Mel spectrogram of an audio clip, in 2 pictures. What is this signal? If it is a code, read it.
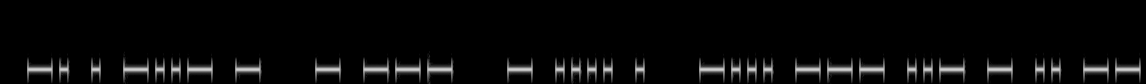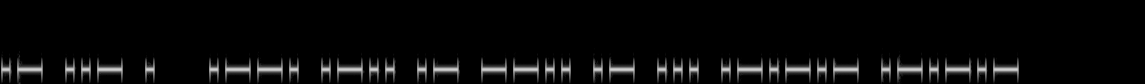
Morse code, heard as a keyed tone, about 16 wpm, 700 Hz. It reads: NEXT TO THE BOUTIQUE PLAZAS..
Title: Pangram Challenge v2 - 15wpm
